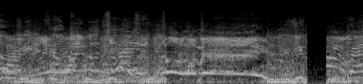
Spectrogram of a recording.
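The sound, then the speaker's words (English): A dense crowd at a march roars and shouts over itself as white supremacists and Antifa clash and people hit each other, raised voices bellowing and yelling continuously, one strained shout rising above the din before a brief drop and the clamor resumes. “People hitting each other.”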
